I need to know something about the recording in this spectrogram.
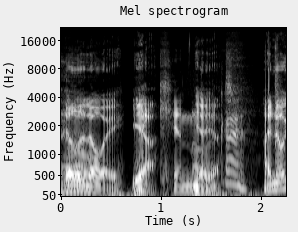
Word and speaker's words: Illinois: I I yes, and I'm honestly telling you we do not pronounce the S in Illinois. Illinois. Illinois, yeah.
